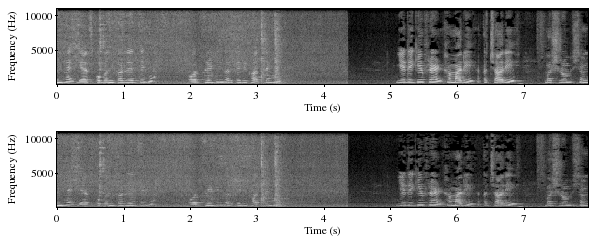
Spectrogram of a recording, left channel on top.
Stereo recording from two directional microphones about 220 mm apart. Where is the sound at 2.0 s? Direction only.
50° left (ahead or behind).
